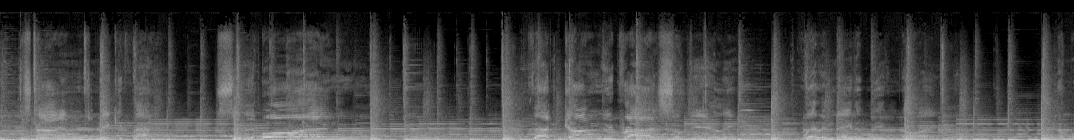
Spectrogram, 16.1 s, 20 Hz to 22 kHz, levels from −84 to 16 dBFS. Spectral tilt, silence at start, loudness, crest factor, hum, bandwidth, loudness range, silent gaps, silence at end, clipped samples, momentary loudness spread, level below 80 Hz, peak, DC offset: -5.5 dB/octave; 0 s; -13 LUFS; 12 dB; none; 18.5 kHz; 2 LU; none; 0 s; under 0.1%; 5 LU; -20 dBFS; 0 dBFS; under 0.1%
